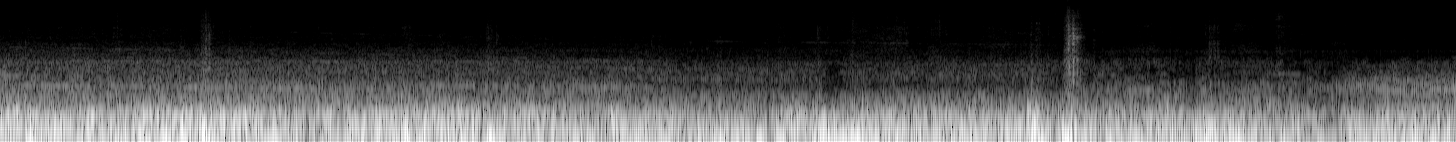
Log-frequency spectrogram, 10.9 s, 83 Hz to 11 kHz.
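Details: 2019 BMW i3 electric car: loud, heavy, rough low grinding rumble when slowing down as regenerative braking kicks in.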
